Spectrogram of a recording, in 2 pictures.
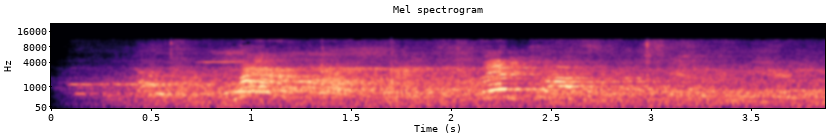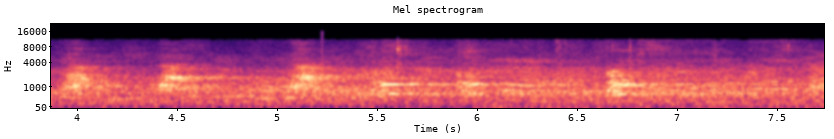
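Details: Irish Terrier named Brooke, 8 years old, running an AKC agility course; sharp broadband barks burst out at irregular intervals of about a second, over a steady murmur of arena noise and human voices.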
